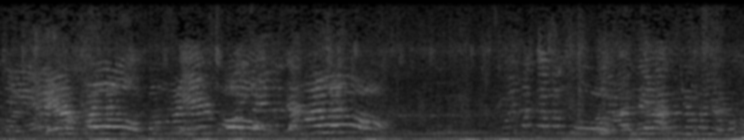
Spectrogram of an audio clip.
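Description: Children play outside, their shouts and high calls rising and falling in bursts over a steady low hum, at a moderate distance.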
